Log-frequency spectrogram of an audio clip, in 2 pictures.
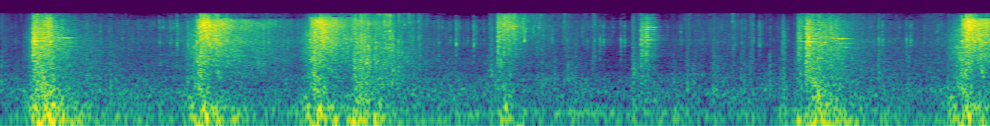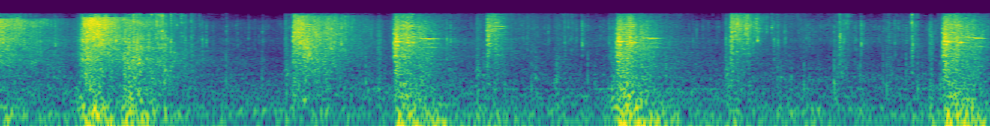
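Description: Heavy sword blows strike and clang against armour again and again.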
